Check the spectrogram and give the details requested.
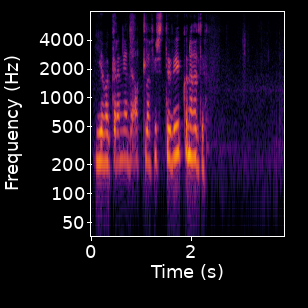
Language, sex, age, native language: Icelandic, female, 40-49, Icelandic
